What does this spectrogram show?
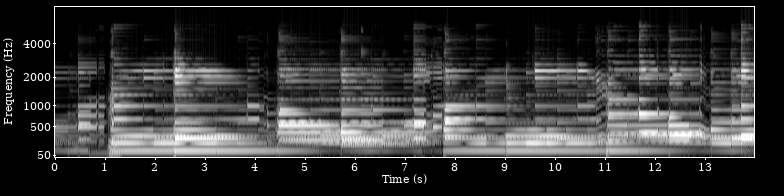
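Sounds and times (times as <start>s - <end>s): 
electric guitar with four-stage phasing effect: 0.0s - 13.9s.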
